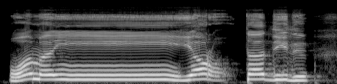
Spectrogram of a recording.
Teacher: तो नून को आपने या के अंदर मिला दिया तो नून नहीं पढ़ेंगे, मीम को सीधा आप या से मिलाएंगे और एक अलिफ के बराबर गुन्ना करेंगे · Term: इदगाम माल गुन्ना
